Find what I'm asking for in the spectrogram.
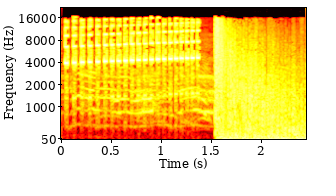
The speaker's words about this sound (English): This is the bomb going off.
